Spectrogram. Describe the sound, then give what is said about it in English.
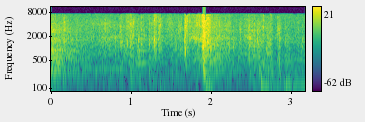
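Wood creaks and splinters as a crowbar prises a door open, with scraping strain throughout and one sharp crack near the middle, followed by lower thuds of the door giving way. “Now, where's that crowbar he gave us to open the door with because he's lost the key? Here it is. Just wedge it in the door.”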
